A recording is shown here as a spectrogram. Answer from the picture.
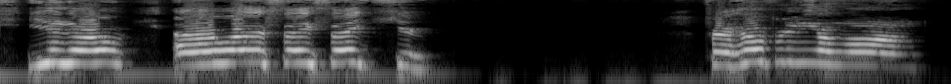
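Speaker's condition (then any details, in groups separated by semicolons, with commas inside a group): Cerebral palsy; limited use of the hands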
